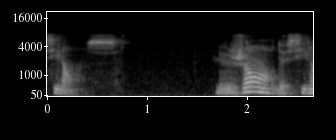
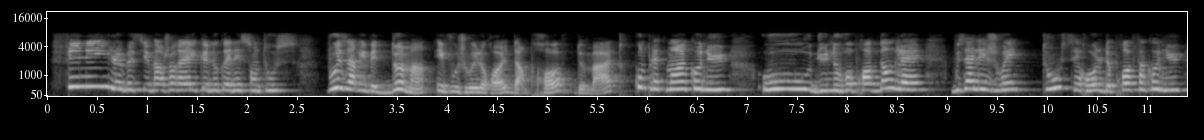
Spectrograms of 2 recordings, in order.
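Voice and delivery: higher, louder enthusiastic pitch; eager pitch; 6 semitones higher, 5 dB louder than usual. Acted. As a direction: sell the plan with enthusiasm. Camo enthusiastically pitches idea.

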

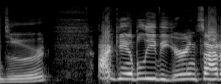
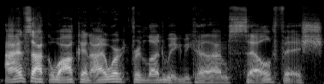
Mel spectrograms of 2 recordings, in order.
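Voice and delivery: low, soft Sakawaka voice; deep, quiet skeleton impression; 13 semitones lower, 6 dB quieter than usual. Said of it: "that Sakawaka impression".

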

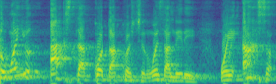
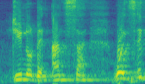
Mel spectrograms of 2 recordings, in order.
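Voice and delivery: normal talking voice

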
